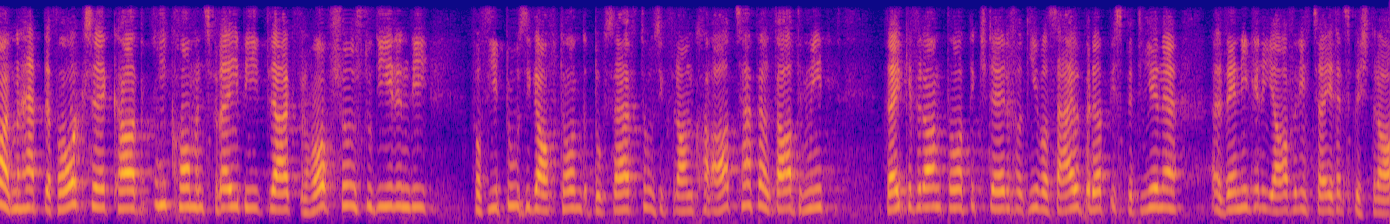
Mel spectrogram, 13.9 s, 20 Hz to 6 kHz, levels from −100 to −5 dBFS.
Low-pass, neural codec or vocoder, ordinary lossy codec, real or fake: 5.4 kHz; codec, 16 kHz, 1.1 kbps, Voila-Tokenizer; none; fake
